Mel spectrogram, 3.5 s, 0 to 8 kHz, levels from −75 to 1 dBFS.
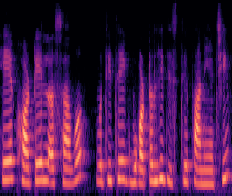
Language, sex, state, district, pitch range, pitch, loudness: Marathi, female, Maharashtra, Solapur, 220-275 Hz, 250 Hz, -18 LUFS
